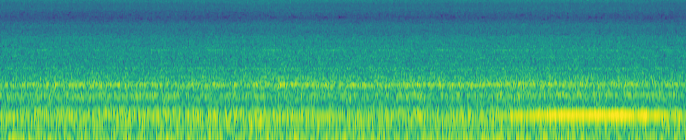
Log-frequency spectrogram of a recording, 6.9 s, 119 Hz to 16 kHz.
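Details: Workhorse W22/W24 chassis 8.1 Vortec with radiator blocked off, engine at 225°F: steady deep rushing roar over smooth idle as the fan clutch locks up late (expected near 205); normal engaged fan clutch pulling hard.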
